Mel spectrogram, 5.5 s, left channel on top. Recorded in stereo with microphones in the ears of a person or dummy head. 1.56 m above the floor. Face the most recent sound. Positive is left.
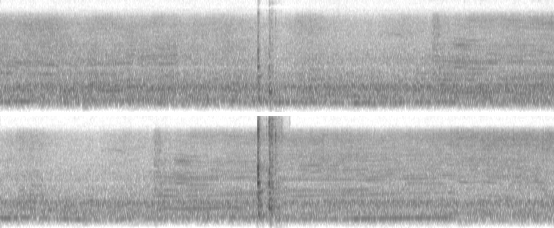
turn(degrees=-65)  # may be behind; listen again after turning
